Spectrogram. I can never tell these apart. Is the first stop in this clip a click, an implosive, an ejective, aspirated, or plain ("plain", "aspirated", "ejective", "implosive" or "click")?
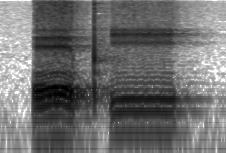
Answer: ejective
